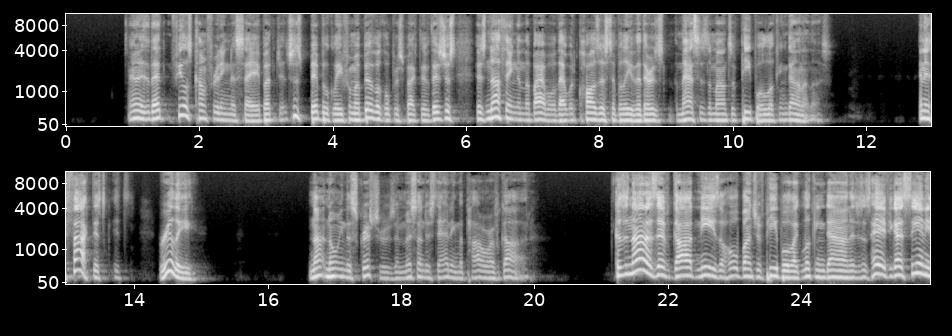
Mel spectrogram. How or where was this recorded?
large echoing room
